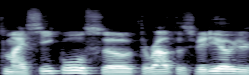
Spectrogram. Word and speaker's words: MySQL: or my sequel database MySQL is pronounced my sequel so throughout this video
